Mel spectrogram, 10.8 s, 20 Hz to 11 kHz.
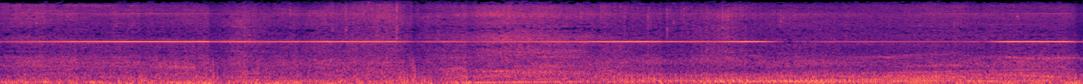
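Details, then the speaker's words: TVS iQube electric scooter at 31,685 km, ridden on the road to the service centre: a thin constant high warning beep over road and wind noise, with the warning light on. Regen isn't working and power cuts out on sudden acceleration; cause unknown. "അതേപോലെ തന്നെ ഒരു beep ശബ്ദവും ഒരു warning signal ഉണ്ട്."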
